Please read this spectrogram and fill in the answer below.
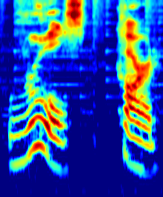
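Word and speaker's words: Rouxls Kaard: I discovered that rules card's name was literally pronounced rules card.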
